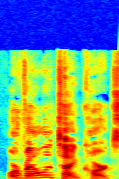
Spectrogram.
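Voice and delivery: high, quick little bunny. Acted. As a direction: pipe it up like an eager bunny. Bunny voiced in story.

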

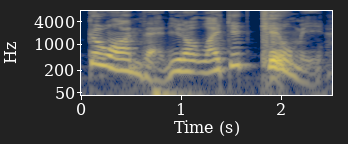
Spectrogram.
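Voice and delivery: loud, goading dare; defiant challenge. A narrator's reading. Issei daring Sir Zex to kill him, loud and defiant.

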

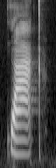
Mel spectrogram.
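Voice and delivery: high, loud quack; one loud high duck call; duck's quack. A narrator's reading. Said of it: "said the duck".

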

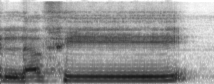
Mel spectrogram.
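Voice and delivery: "लफ़ी" with a long, held final ee; lengthened vowel. Shown as a demonstration. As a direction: draw out the end of "लफ़ी". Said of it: "इसको लंबा करेंगे". ("लफ़ी" में फ़ी को लंबा खींचें)

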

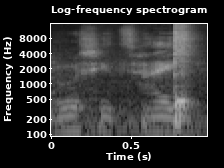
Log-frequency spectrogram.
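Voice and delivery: usual speaking voice

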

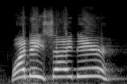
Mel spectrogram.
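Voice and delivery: high, loud blurt from a hard-of-hearing wife. Acted. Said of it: "the man's wife blurted out".

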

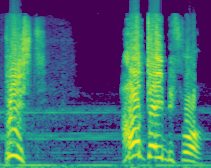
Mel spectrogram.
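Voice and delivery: high, loud furious rebuke; angry shout. Acted. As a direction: tear into the priest. Pastor confronts the priest.

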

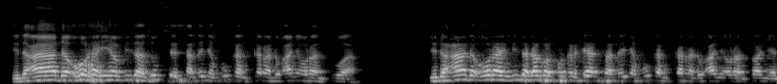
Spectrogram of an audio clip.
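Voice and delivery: forceful high delivery, easing slightly at the end; emphatic preaching. Real, not acted. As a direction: hammer the point home to the whole congregation. Preacher drives main point home.

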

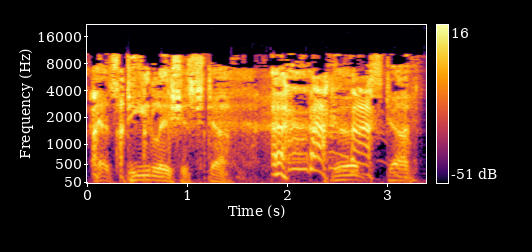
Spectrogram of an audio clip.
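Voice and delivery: very low, slow savouring voice; satisfied eater. Acted. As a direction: savour it, deep and drawn out. Acts eater at swingers club.

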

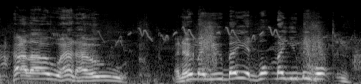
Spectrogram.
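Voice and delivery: high, loud farmer's challenge; suspicious farmer hailing intruders; growling farmer challenge. Acted. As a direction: call out gruffly to strangers at the gate. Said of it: "changing from a growl to a grin".

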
